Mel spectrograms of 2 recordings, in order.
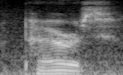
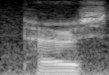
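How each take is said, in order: The two takes are said the same way.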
